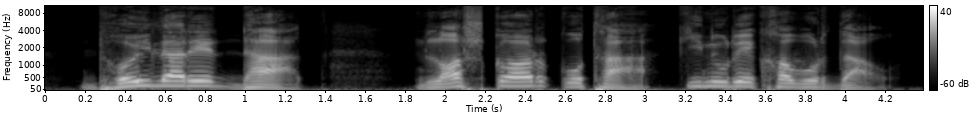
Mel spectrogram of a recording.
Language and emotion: Bengali, neutral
